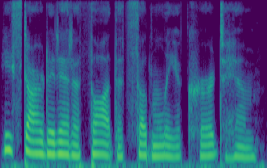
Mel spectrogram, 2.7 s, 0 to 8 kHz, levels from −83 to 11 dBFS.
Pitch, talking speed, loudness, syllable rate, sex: 155 Hz, 225 wpm, -19 LUFS, 5.8 syllables/s, female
